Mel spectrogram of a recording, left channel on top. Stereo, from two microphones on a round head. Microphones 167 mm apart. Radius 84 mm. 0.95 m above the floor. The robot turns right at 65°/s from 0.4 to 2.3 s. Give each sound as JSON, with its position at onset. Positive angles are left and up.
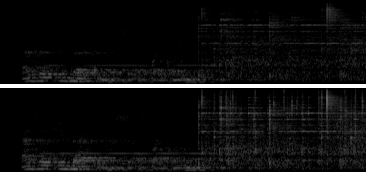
{"t": 0.2, "sound": "a man speaking", "azimuth_deg": -45, "distance_m": 1.2}
{"t": 2.0, "sound": "dripping", "side_deg": -15, "distance_m": 0.6}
